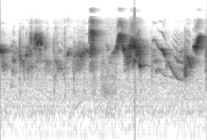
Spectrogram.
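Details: Pet budgies in a flock singing and chirping: rapid buzzy warble with a loud bright whistled chirp and a downward-sliding whistle near the end.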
